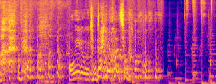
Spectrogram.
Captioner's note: laughing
